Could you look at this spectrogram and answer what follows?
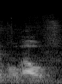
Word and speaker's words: worauf: I just pronounced it wrong. Yeah, you were trying to say worauf.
